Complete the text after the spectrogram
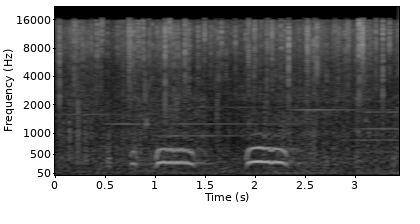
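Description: An owl hoots twice.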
